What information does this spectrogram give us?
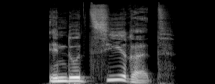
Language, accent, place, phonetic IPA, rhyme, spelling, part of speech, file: German, Germany, Berlin, [ˌɪnduˈt͡siːʁət], -iːʁət, induzieret, verb, De-induzieret.ogg
- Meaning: second-person plural subjunctive I of induzieren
